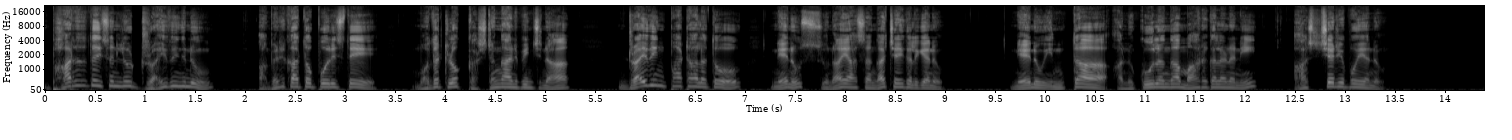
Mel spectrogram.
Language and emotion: Telugu, surprised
